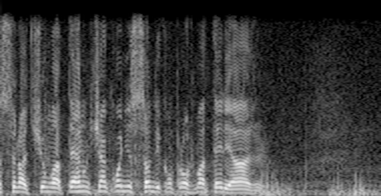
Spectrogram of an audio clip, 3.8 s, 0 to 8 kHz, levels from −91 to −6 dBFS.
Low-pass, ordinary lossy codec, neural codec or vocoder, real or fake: 7.2 kHz; none; none; real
